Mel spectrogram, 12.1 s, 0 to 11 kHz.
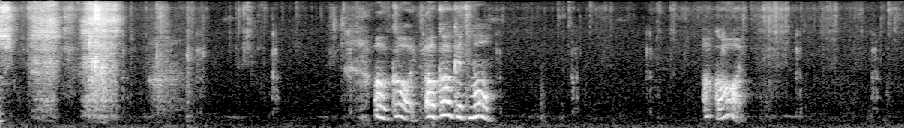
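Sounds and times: person sniffing: 0.4s - 1.7s.

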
